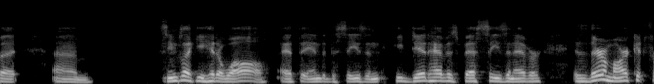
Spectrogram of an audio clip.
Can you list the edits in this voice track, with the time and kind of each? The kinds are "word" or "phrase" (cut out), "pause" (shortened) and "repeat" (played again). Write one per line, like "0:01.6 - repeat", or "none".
none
